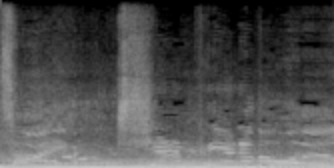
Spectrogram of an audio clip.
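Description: A racing car engine sound climbing slowly and steadily in pitch, loud, with a voice speaking over it.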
